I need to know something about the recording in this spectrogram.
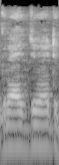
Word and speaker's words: graduate: डी का, तो ग्रेजुएट, क्योंकि सही उच्चारण है ग्रेजुएट, ग्रेजुएशन, यानी डी से ज भी उच्चारण होता है।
